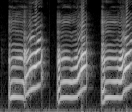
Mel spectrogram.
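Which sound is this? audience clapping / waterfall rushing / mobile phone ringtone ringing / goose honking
goose honking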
